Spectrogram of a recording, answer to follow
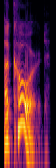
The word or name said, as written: accord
